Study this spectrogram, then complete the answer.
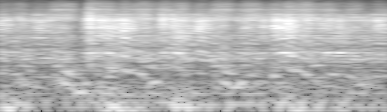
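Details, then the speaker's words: Pontiac Trans Am with carburetor stuck shut: sluggish, labored cranking that rises and fades, gas added but no air getting in, engine turns over slowly and fails to start. "here's where we are so far it cranks over cranks slowly I put gas in it and it seems like it wants to do something but I can't give it any air because the carburetor is stuck shut"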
